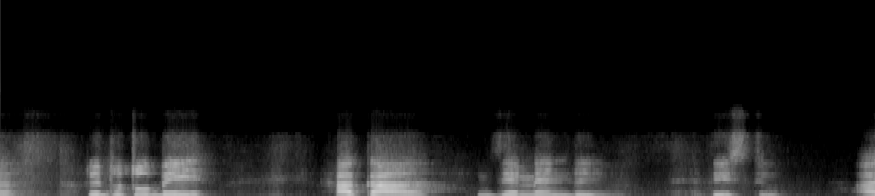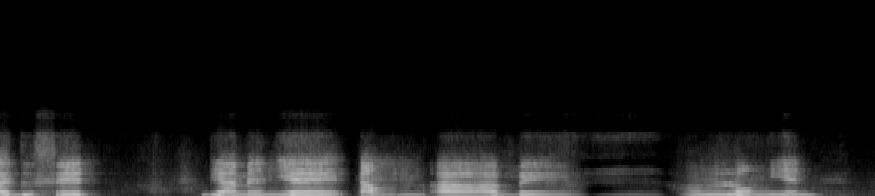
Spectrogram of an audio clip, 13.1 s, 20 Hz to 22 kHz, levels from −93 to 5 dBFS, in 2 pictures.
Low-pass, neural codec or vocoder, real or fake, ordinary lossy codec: 7.2 kHz; codec, 16 kHz, about 1 kbps, DyCAST, with the encoder's durations; fake; Opus, 16 kbps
